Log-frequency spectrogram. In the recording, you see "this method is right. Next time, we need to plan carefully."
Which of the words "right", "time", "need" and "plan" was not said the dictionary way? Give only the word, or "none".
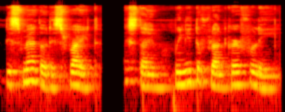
plan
